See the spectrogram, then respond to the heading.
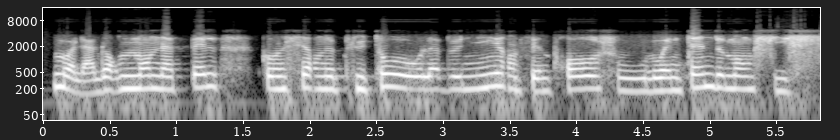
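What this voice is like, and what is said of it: Marseille French accent. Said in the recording (French): “l'accent aussi ... L'accent bon, marseillais. ... c'est trop mignon, moi j'adore cet accent.”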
